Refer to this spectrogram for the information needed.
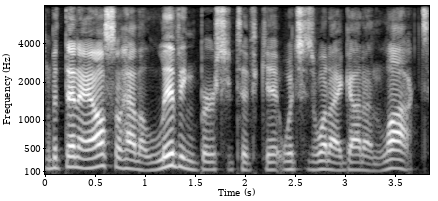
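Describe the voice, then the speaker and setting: In a fairly quick, fairly high voice with an American accent, a man talks in an unremarkable speaking voice with ordinary pitch variation, on a very clean recording with a silent background. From Ohio. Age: 40s. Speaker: podcast host. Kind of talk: casual chat.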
